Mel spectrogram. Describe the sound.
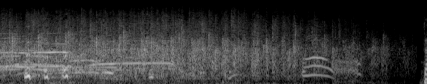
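An audience breaks into sustained applause, dense clapping that fades toward the end, with a few voices and cheers mixed in over the top.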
